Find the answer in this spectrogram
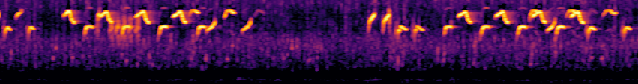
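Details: Cinereous tit in full gacor song: rapid strings of two-part whistled notes, a short lower chip followed by a higher slurred note, delivered in two long bursts with a brief silent gap between them.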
